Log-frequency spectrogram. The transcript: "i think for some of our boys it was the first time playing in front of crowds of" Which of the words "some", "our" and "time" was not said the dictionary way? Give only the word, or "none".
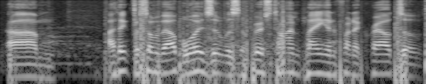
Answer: our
